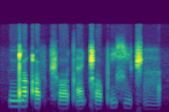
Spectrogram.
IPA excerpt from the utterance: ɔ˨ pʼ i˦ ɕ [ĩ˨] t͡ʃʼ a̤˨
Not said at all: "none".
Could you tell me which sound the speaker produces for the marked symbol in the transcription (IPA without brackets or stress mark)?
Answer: i˨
